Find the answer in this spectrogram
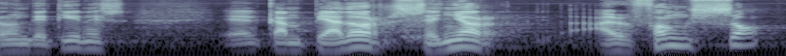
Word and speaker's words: Alfons: tienes el campeador señor alfonso y alfons que es como suponemos que se pronunciaba el castellano de la época de cantar si rima sin a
